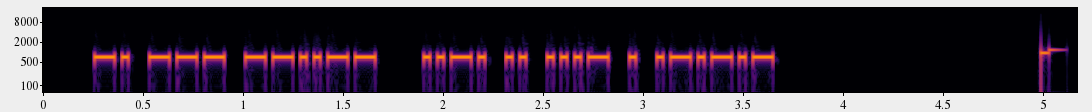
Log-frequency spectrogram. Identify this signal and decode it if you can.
Morse code, heard as a keyed tone, about 36 wpm, 700 Hz. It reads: NO, FIVE.
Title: Sentences from Top 1000 Words - Review Part 2 - 35wpm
